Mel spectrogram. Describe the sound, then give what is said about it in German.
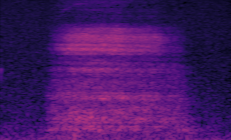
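One deep breath drawn in through the nose, a soft airy hiss that swells and fades over about a second and a half, faint and alone. “Atme mal tief durch die Nase ein. Lass uns das zusammen machen.”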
